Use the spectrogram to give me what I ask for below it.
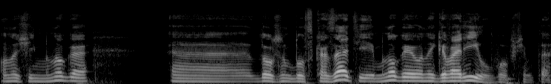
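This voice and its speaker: Delivered at a fairly slow pace with ordinary pitch variation, this is a plain, everyday voice. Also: man, fairly high pitch for a man. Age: 60s. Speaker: jazz and blues vocalist. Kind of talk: radio interview.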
